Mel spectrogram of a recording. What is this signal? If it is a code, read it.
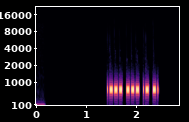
Morse code, heard as a keyed tone, about 48 wpm, 700 Hz. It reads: JOAN
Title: USA Common Names - Max 4 Letters - 50wpm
